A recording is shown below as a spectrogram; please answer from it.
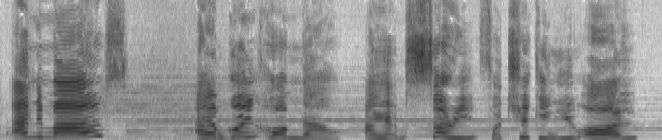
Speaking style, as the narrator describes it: he called out

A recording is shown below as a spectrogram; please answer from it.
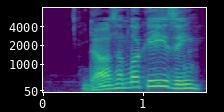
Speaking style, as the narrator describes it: he grunted

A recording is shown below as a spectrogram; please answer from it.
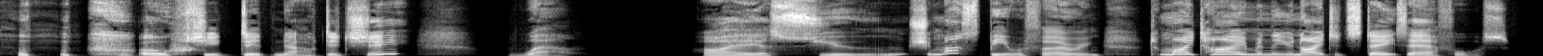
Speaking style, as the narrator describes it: Grandpa Gus chuckled and replied

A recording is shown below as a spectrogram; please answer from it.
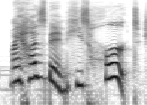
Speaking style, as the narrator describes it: she screamed through the front door

